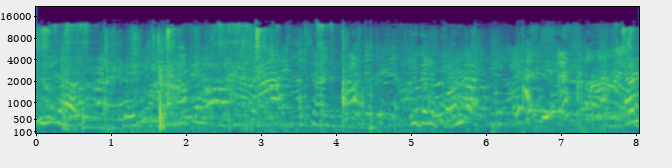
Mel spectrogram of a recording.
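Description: Classroom chatter: many children talking at once, no single voice standing out, with one sharp click a little under two seconds in.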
